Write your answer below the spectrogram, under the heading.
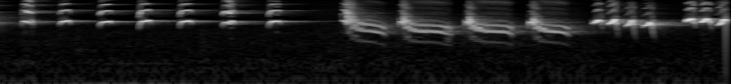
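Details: Wambi song in rapid 'tembakan' bursts, used as tutor audio for caged songbirds: a run of evenly spaced high chirps, then loud descending slurred notes, ending in quick sharp trilled pips.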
